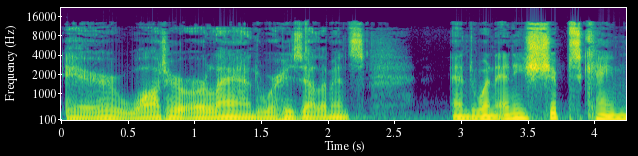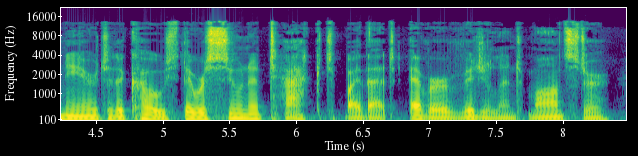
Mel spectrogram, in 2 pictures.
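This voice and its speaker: Low, mellow-voiced man hosting and reading tales. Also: animated, normal speed, no echo. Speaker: radio show host. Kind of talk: storybook reading and casual hosting chat.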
